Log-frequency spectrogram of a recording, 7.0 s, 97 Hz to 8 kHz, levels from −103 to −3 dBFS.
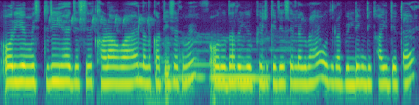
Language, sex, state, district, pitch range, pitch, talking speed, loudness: Maithili, female, Bihar, Madhepura, 240-255 Hz, 245 Hz, 205 wpm, -15 LUFS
